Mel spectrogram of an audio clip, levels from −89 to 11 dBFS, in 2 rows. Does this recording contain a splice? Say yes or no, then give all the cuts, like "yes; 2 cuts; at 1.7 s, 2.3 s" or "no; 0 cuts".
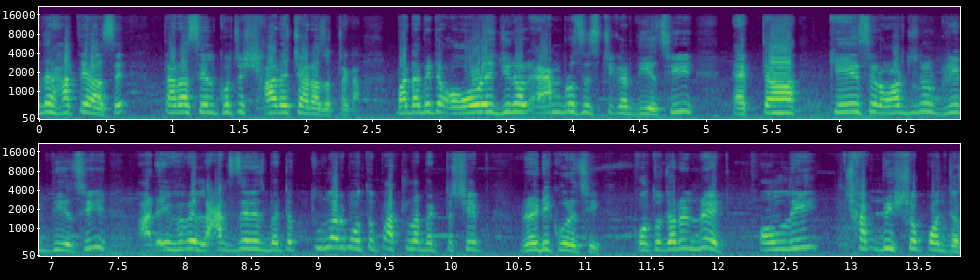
yes; 1 cut; at 12.9 s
